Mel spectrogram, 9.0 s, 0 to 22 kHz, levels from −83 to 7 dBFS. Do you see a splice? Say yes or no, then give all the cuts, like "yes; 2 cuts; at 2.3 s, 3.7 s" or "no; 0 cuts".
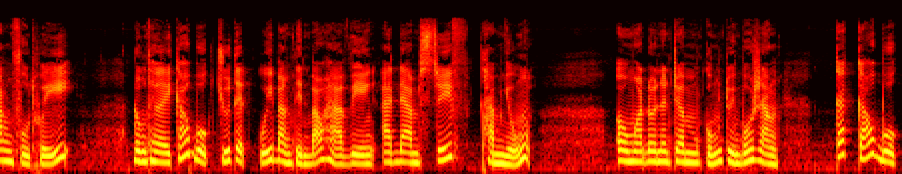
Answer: no; 0 cuts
